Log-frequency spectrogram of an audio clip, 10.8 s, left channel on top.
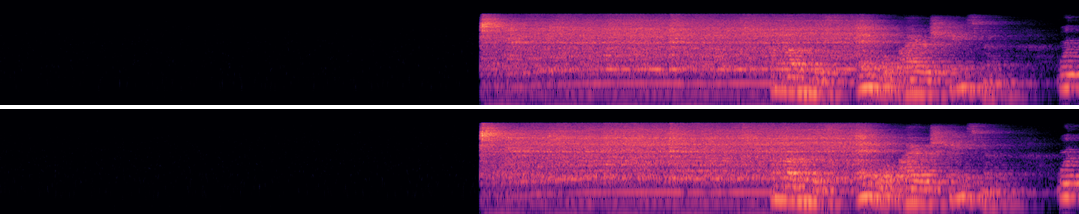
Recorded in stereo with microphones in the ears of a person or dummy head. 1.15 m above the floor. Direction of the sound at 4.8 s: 15° right (ahead or behind).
